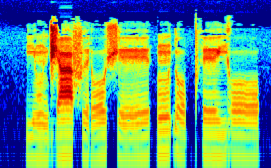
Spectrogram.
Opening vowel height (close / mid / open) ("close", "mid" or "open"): close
